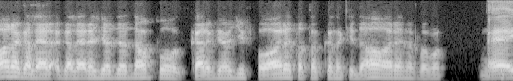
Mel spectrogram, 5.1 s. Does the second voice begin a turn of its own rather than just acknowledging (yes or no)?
yes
